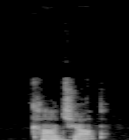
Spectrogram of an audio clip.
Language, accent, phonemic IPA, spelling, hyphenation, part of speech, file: English, Received Pronunciation, /ˈkɑːdʃɑːp/, cardsharp, card‧sharp, noun, En-uk-cardsharp.oga
- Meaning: A professional cheater at card games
